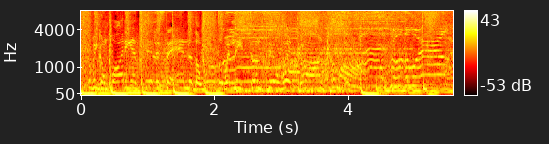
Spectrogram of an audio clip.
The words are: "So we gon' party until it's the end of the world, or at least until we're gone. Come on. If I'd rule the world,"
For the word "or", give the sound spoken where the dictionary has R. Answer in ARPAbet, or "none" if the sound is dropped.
W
